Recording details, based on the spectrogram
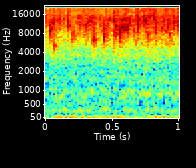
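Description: Water pours steadily from a ceiling-mounted rain shower head inside a converted school bus home, a continuous broadband hiss of falling water with no pauses.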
